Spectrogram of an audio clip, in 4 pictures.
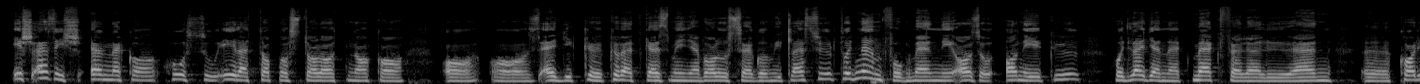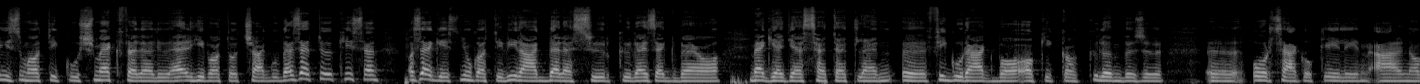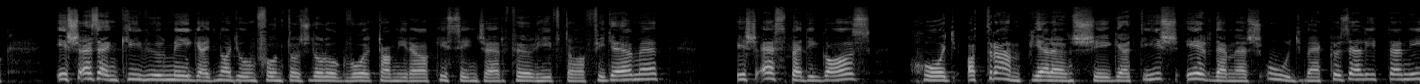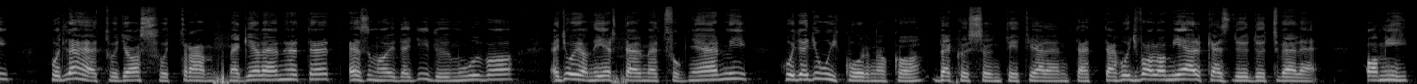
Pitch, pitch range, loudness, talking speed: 180 Hz, 170-210 Hz, -29 LUFS, 105 wpm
